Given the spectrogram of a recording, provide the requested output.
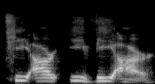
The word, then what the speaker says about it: Trevr: It's Trevr.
